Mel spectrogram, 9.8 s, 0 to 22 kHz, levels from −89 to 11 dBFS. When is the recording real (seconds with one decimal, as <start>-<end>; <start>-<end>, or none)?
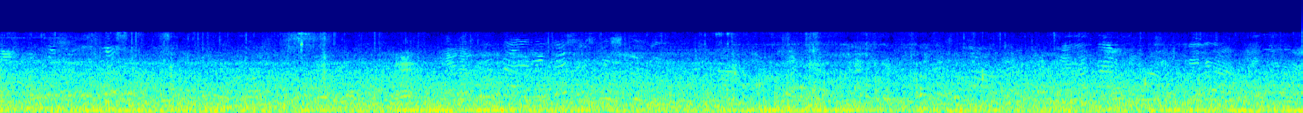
0.0-5.5; 7.0-9.8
